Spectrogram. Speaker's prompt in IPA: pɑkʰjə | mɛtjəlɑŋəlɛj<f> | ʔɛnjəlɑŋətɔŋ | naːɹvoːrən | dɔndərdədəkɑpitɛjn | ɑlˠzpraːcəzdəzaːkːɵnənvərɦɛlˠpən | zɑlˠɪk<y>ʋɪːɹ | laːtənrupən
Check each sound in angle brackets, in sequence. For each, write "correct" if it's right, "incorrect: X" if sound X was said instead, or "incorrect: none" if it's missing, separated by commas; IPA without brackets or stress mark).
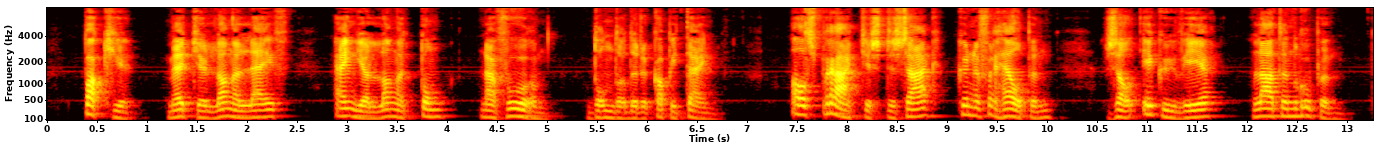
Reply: correct, correct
